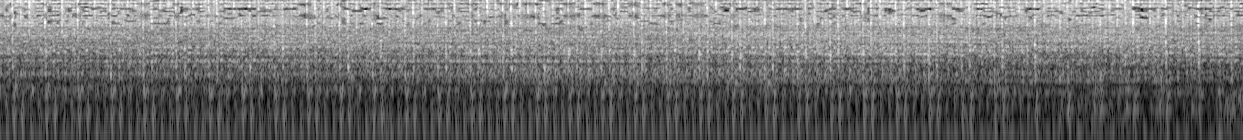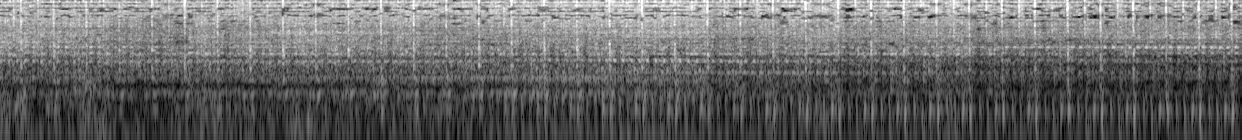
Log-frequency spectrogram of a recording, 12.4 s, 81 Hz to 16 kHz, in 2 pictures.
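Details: Cub Cadet 482 tractor, swapped 12.5 hp Briggs opposed twin with rebuilt carb, unmuffled: loud open-exhaust bark at a steady, even two pulses per second, holding smooth, sounding like an old 4-cylinder Farmall; running healthy.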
